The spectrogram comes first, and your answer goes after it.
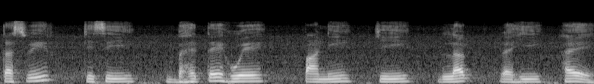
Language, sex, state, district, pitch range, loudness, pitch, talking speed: Hindi, female, Madhya Pradesh, Dhar, 125-140 Hz, -16 LUFS, 130 Hz, 90 wpm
